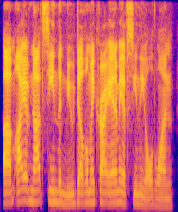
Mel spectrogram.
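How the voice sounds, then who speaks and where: A man reacts like a streamer, chatting casually and bluntly with plenty of swearing. His voice is bright and forward, recorded up close and very dry, with no room sound around it. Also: mid-range voice, brisk, smooth, dry recording.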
